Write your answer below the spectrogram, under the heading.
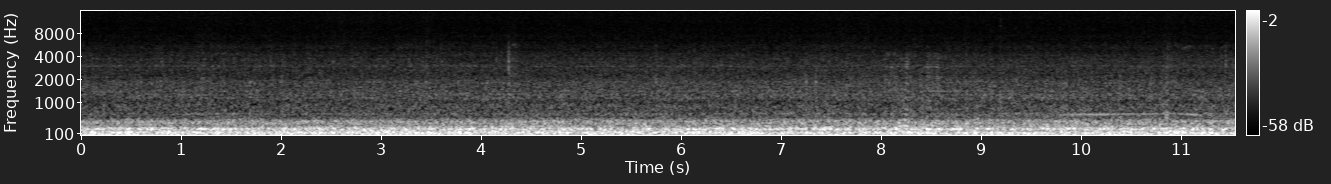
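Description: Steady low drone of an RV's engine and road noise heard inside the cab while driving, on what looks like a Ford Super Duty chassis.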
